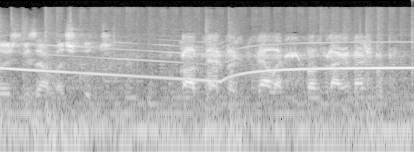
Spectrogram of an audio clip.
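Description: Fire engine siren wailing: a steady high tone that slides slowly down over about two seconds, then swoops quickly back up and holds.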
